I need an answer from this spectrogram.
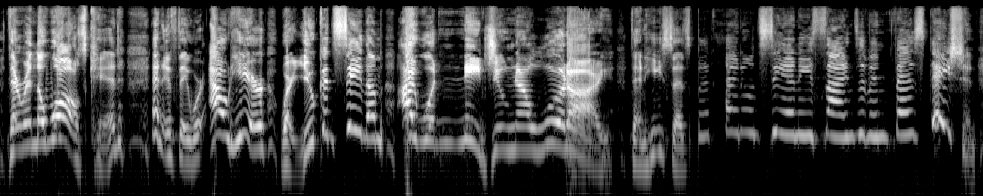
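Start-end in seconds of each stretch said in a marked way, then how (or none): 0.1-6.1 loud, high-pitched indignant retort; irate, talking down to the kid; exasperated retort. Retold or imitated. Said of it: "I told him". 6.9-9.8 high, whiny parroting voice; mocking singsong in a very high voice; mocking exterminator kid. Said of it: "Kid was like a broken record".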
